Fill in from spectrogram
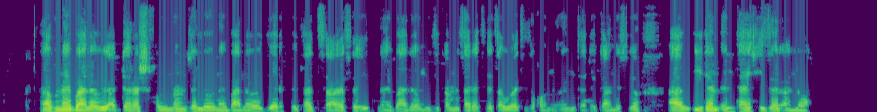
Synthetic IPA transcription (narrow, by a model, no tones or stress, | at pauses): ʔaβnajbahlawiad̪ɐɾaʃkʰo̞jno̞mzɐlːɐwonajbahlawizɐɾfɨt̪ʰat̪sʼɨʕsɐʔit̪najbahlawimuzikʰʼamɐsaɾɐt̪ʰt̪ʰɐt͡sʼɐwɐʔt̪ʰizɨxo̞nuʔɨnt̪ʰɐd̪ɐkʼːanɨsɨjoʔaβʔid̪ɐnɨnt̪ʰajħizɐnalːɐwo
